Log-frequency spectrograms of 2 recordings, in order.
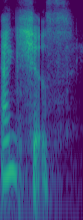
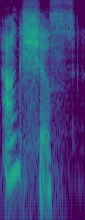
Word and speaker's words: anxious: Okay, the most commonly wrong pronounced word, anxiety and anxious. Anxiety mean parishani, and its pronunciation will be anxiety. And anxious, this is not anxious as the most people say, this is anxious.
